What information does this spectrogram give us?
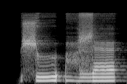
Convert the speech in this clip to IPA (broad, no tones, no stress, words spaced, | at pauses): ʃɯʔɑ̤ɮæ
